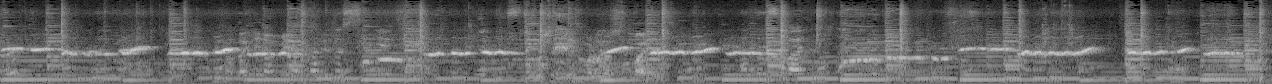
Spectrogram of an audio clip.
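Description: A man whistling a melody over his own strummed acoustic guitar. The whistle gives one clear tone, stepping and gliding in pitch, over steady strums and repeated bass notes.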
